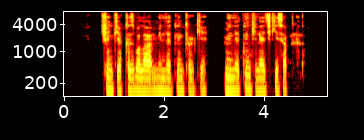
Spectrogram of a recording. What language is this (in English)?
Uyghur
